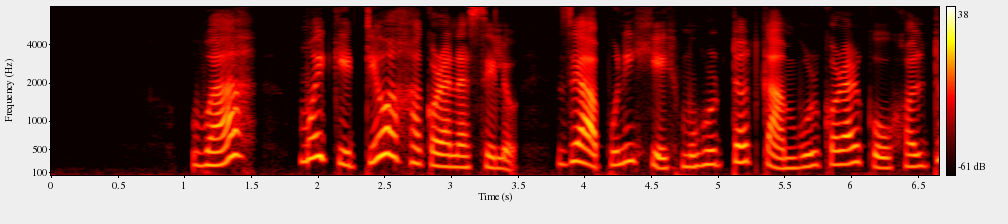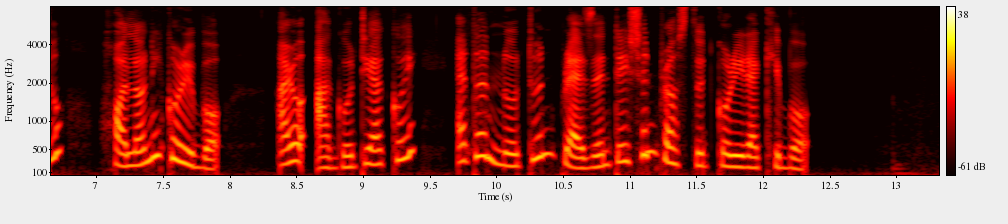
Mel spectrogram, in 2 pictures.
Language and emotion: Assamese, surprised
